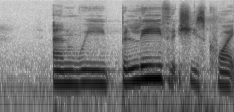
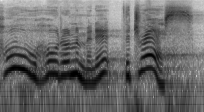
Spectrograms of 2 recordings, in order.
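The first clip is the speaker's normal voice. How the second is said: high, loud sudden realisation; comic panic; 9 semitones higher, 5 dB louder than usual. Pretend. Preacher imagining Mary worrying about her wedding dress. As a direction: squeal it in mock dismay. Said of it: "I'd be thinking".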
